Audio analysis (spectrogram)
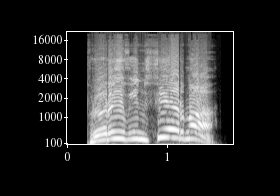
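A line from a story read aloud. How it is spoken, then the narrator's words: Someone yelling from behind. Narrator (Russian): завопил кто-то за спиной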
